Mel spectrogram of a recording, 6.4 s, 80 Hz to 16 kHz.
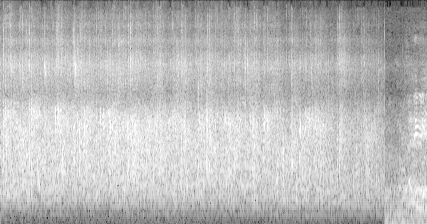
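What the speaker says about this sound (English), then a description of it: "Give him a big hand." Audience applause for a resident poet at a 94th birth anniversary gathering, steady dense clapping filling the room for nearly six seconds before stopping abruptly.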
